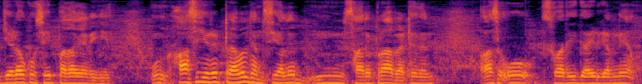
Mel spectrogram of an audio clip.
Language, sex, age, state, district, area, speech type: Dogri, male, 30-45, Jammu and Kashmir, Reasi, rural, spontaneous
